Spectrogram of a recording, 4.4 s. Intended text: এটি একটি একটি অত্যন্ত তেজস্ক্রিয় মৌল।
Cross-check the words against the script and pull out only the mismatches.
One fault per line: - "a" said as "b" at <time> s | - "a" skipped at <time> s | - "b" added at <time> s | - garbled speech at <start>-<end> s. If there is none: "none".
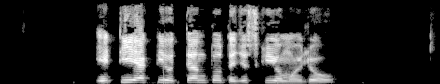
- "একটি" skipped at 1.6 s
